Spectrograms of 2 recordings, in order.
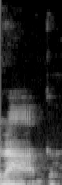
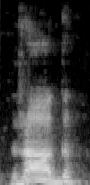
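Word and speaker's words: raga: and this attachment is raag raag the last a is silent the last letter a is silent what is raag attachment attachment to pleasure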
